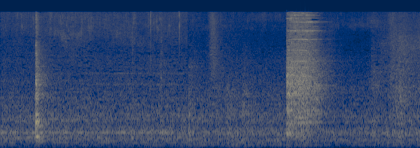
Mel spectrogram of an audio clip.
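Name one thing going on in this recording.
A pan clatters onto a stovetop.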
